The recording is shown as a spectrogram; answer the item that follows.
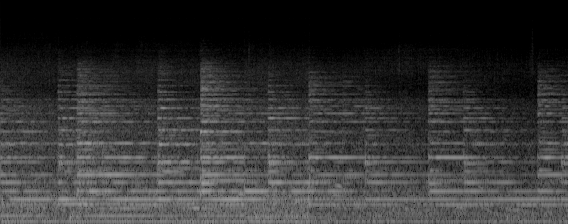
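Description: Church bells ringing, a new bell struck about once a second, each note ringing on under the next.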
